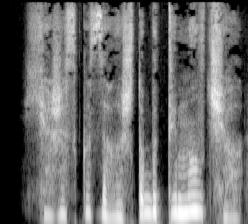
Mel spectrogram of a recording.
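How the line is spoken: Hissing. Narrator (Russian): прошипела Поля

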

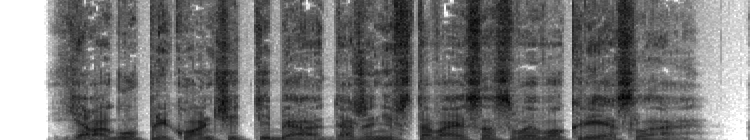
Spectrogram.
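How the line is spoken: Barked. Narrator (Russian): рявкнул он

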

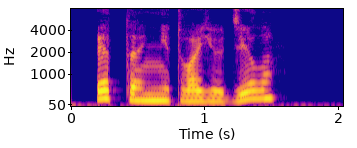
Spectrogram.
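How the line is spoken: Calm reply. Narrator (Russian): спокойно отвечаю я

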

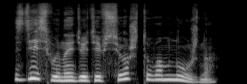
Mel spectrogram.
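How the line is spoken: Desperate ingratiating coo. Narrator (Russian): проворковала Феодора, делая последнюю отчаянную попытку расположить его к себе

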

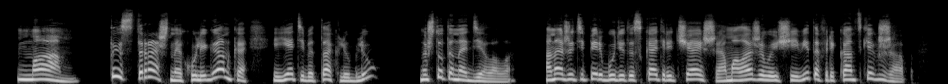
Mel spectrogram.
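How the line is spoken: Choking with laughter. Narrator (Russian): давился от хохота Павел

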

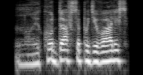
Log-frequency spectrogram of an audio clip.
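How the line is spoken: Surprised grumble. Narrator (Russian): удивленно проворчал Никита

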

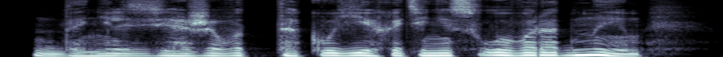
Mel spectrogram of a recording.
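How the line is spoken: Muttered, squad commander. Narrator (Russian): пробормотал командир отряда

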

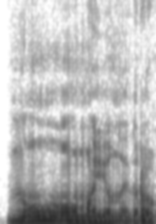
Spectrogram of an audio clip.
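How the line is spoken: Mysterious drawn-out voice. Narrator (Russian): загадочно протянул принц

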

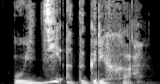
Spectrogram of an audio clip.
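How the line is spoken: Hissed through teeth. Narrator (Russian): сквозь зубы прошипел Андрей

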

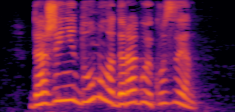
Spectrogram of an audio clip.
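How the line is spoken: Exclaiming. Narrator (Russian): воскликнула я

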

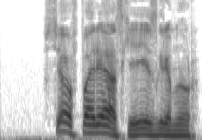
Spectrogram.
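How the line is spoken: Tired. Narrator (Russian): устало сказал Эулер

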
